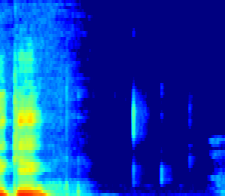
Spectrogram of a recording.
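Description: Slow Hindi dictation: one word is spoken in the first half-second, then near silence broken by two faint clicks.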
